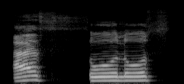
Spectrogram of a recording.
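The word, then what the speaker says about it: الثلث: As-sulus. As-sulus. As-sulus. As-sulus. Hati-hati pengucapan sa ini ujung lidah ke ujung gigi ya.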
